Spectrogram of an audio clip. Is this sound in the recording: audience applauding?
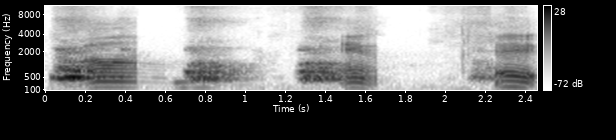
no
